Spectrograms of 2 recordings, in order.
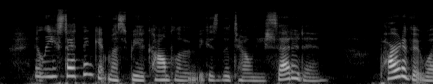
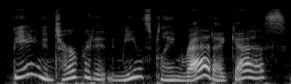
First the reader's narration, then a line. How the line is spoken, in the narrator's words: laughed Anne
